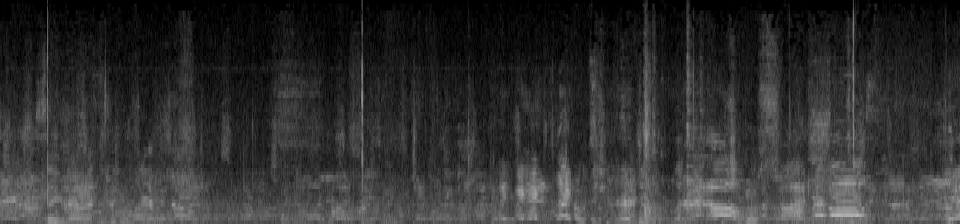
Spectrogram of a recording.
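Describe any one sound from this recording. A soccer ball is kicked with a dull thump.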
